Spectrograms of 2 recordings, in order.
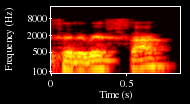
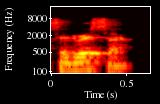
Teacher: con mucha Z y mucha lengua fuera, como en España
